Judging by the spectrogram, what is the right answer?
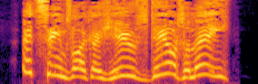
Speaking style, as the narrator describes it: Alder called back, pushing his throat to make his voice be heard over the storm

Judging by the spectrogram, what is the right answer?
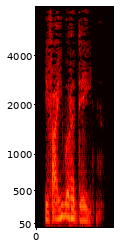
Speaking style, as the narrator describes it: Peerlig spoke softly, and I suspected he shared my discomfort

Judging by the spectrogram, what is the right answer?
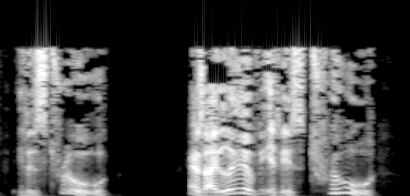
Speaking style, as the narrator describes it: He quavered

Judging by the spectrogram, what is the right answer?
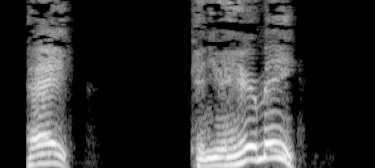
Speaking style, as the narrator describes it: His voice was rough, his throat dry like sandpaper

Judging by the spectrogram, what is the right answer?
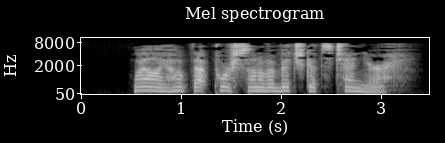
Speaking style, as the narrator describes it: sighed Bill from his side of the room

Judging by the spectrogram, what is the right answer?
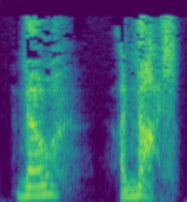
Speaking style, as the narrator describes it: snapped annoyed

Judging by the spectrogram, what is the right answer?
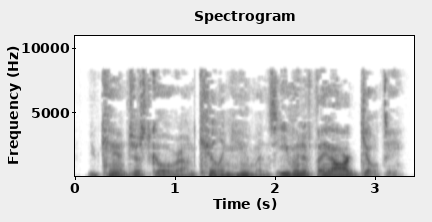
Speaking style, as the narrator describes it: Kiefer growled

